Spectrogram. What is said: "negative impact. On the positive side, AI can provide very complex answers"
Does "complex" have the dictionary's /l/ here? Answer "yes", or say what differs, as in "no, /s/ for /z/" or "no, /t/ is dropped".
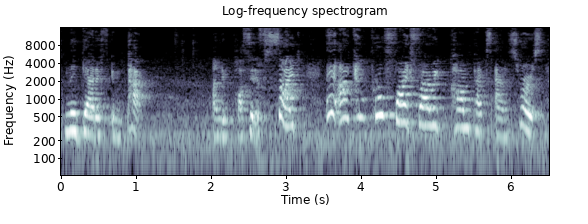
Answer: no, /l/ is dropped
